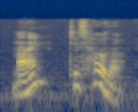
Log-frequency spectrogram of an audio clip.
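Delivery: high, bright-voiced girl conceding grudgingly; a young girl allowing it with a sly reluctance; reluctant girl. Hullo introduces herself.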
